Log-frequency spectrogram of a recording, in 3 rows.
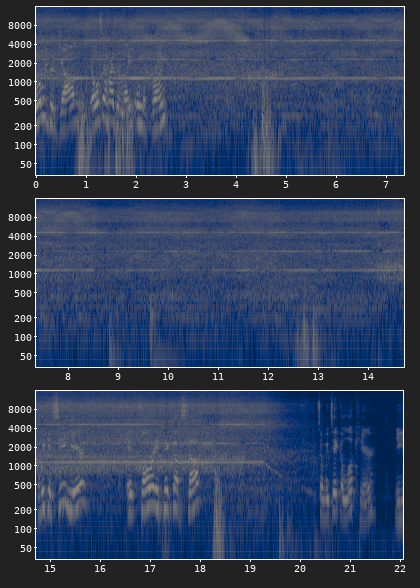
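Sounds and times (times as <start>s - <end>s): stick vacuum motor whine: 0.0s - 20.7s
brief low knocks: 0.8s - 3.3s, 4.2s - 7.4s, 8.8s - 10.5s, 18.2s - 20.4s.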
